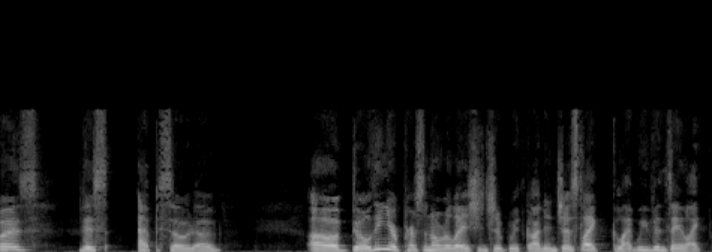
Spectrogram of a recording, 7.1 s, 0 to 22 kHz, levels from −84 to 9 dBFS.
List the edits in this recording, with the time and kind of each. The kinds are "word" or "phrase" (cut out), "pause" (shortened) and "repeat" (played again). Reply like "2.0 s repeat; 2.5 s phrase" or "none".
none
